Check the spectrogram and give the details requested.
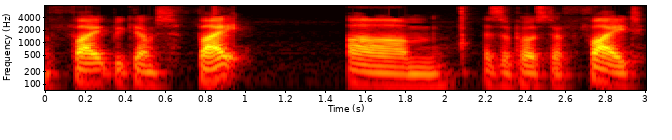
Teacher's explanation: there's a closing of the throat or of the sound when confronted with, in this case, a T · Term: glottal stops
